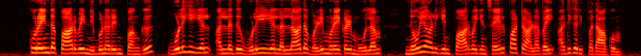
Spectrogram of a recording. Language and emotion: Tamil, neutral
